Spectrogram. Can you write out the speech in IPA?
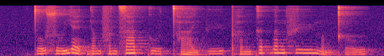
t̪ o˨˥ w s uː˨˥ j ɛː˨ t̚ j ɐ˧ m f ɐ˧ n s aː˥ t̚ k uː˨ t̚ t̪ʰ aː˨˩ j p yː˨˧ pʰ ɐ˨ ŋ k ɐ˥ t̚ w ɐ˥ n f yː˥ m ɐ˨˩ m kʰ o˨˧ w

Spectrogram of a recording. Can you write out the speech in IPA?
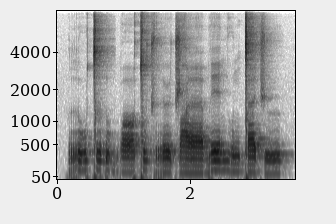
r uː˨ ǀ ɯ˨ ɗ u˩ ɡ b ɑː˩ ǀ u˦ t͡ʃ r øː˩ t͡ʃ ʕ æː˩ b eː˥ n ɦ u˨ n ǀ æ˦ t͡ʃ ɯ˩

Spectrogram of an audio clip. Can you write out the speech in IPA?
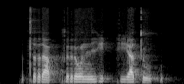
t r a˨˩ p̚ k r o˧ n j i˥˩ t̚ k i˦˥ a̯ t u˨˩ ʔ

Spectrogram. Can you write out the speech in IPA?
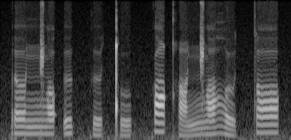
ɾ ɤ˧ ŋ͡ǁ ɔ˧ ʔ ɯ˧˥ kː ɯ˩˧ ǃ u˩˧ kː ɒ˥ qʰ ɤ˩˧ ŋ͡ǁ ɒ˧˥ ʁ u˩ tː ɔ˥

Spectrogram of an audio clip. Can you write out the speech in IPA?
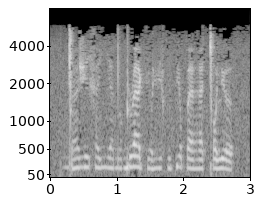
ɡ͡ǀ æ̤ ʒ i x æ̤ ʎ æ̤ d ɔ̤ ɡ ɹ æ kʲ ɔ̤ vʲ ɔ x i̤ pʲ ɔ p æ ɦ æ ǀ ɔ lʲ ə

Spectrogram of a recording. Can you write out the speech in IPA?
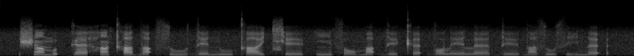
ʃ ã˦˨ m ʊ˦ ʔ k ɛ˦ h ã˦˨ kʰ ä˦˨ d ä˦ ʔ sʰ u˦ d e˨ n u˨ kʰ a˦˨ ɪ̯ t͡ɕʰ e˨ ɪ̯ k ĩ˨ sʰ ɔ˨ m ä˦ ʔ d e˨ kʰ ɛ˦ ʔ d ɔ˦˨ l e˦ l ɛ˨ d e˨ ɪ̯ d ä˦˨ z u˦˨ s i˨ n ɛ˦ ʔ

